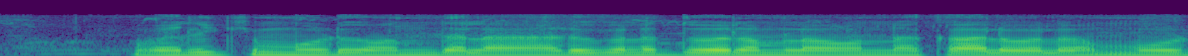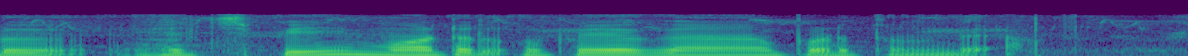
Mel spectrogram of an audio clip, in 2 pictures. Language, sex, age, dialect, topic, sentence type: Telugu, male, 25-30, Central/Coastal, agriculture, question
